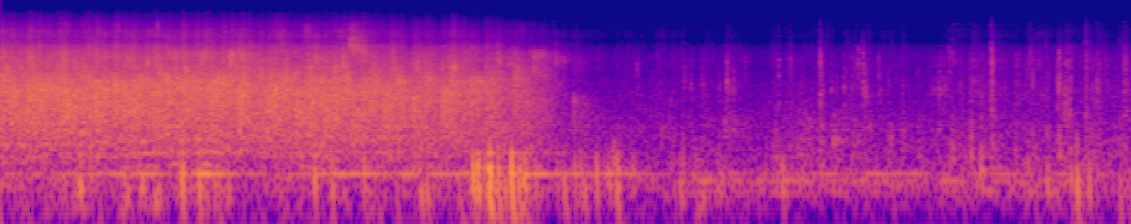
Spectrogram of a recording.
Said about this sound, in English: I'd like the body here to give them a round of applause and show them your love. Thank you.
